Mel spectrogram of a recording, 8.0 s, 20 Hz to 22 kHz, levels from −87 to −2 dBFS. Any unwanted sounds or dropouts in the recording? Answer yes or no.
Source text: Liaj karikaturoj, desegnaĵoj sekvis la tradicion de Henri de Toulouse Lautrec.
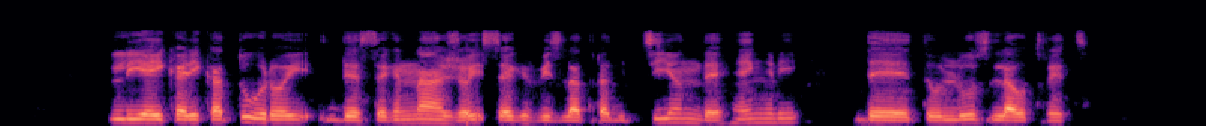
no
